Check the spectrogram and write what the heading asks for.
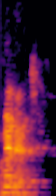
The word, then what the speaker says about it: minute: These two, when we talk about this word in the sense of 60 seconds, we call it minute, right?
